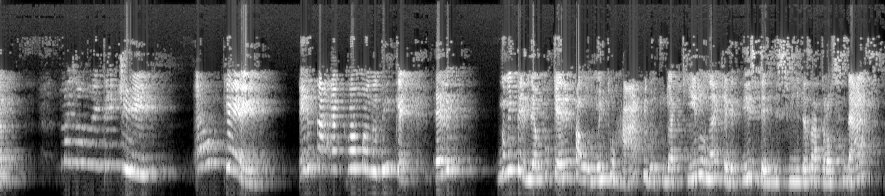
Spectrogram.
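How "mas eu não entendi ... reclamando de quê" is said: high, slow, bewildered foreigner voice; confused gringo friend. Retold or imitated. Gringo friend on the beach, slowly and high, baffled. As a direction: play the lost foreign friend, drawn out and high. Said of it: "ele sentava assim na praia e fazia".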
